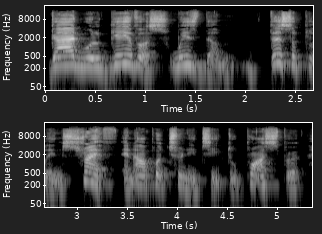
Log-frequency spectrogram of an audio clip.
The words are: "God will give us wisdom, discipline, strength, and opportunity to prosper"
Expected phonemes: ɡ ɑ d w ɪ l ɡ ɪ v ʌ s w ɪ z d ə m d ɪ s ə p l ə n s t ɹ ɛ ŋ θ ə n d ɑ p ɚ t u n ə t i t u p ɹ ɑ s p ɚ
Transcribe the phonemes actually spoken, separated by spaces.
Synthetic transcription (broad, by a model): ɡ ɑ d w ɪ l ɡ ɪ v ʌ s w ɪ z d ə m d ɪ s ə p l ə n s t ɹ ɛ ŋ θ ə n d ɑ p ɚ t u n ə t i t u p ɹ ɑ s p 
